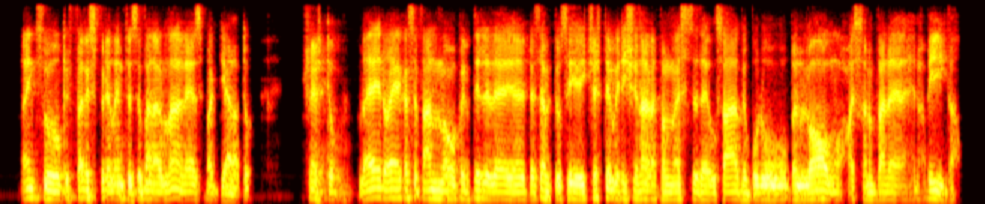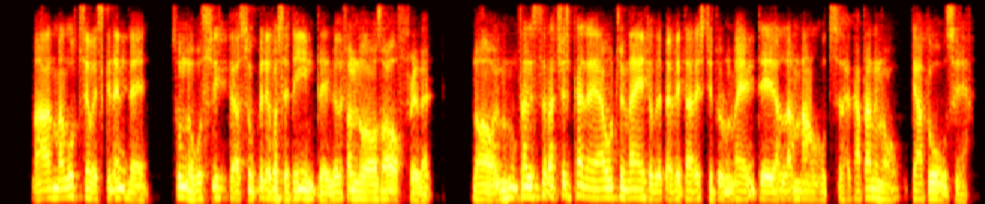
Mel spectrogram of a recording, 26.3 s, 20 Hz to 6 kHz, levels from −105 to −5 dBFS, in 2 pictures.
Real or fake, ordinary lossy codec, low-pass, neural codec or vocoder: fake; none; 5.4 kHz; codec, 16 kHz, 1 kbps, FunCodec, trained on LibriTTS, 50 frames a second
